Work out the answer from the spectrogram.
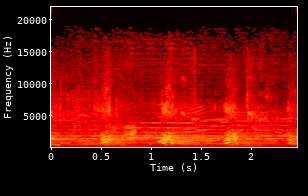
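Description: An Alsatian on a lead barks outside a tenement building as soldiers lead families away. Four evenly spaced, fairly loud barks rise above a steady background rumble.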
